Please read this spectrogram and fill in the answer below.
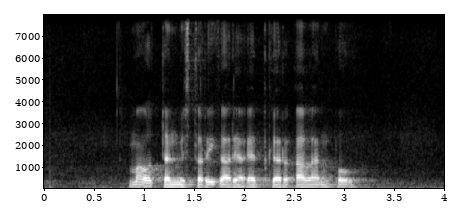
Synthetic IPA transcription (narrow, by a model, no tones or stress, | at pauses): maʊt̪̚d̪̥a̤nmist̪əɾikaɾjaʔɛd̪ɡəralanpo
